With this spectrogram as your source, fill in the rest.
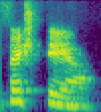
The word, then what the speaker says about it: verstehe: Here it is starting with V, but we know that the V has a sound of F in German, so we'll be saying verstehe.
